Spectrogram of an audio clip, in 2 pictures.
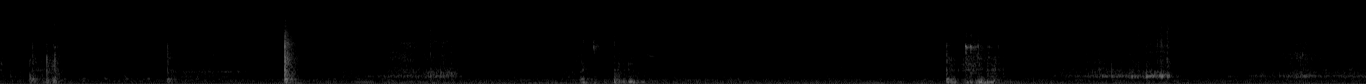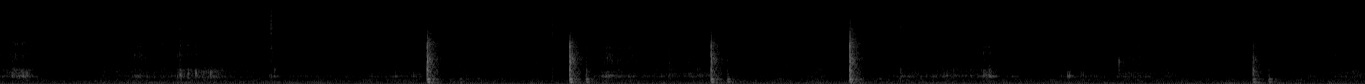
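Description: A plastic container taps and knocks close by.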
